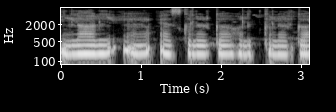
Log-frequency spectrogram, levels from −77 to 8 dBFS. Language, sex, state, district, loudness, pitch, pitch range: Hindi, female, Uttar Pradesh, Muzaffarnagar, -13 LUFS, 185 Hz, 180-190 Hz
